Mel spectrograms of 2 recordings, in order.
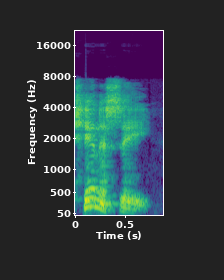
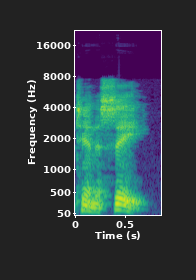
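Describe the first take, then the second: First: It is said with Southern stress placement. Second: It is said with non-Southern stress placement. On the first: "We say Tennessee" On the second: "instead of"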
